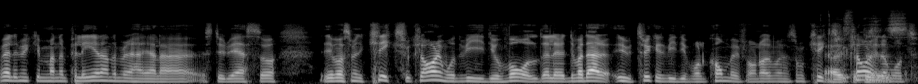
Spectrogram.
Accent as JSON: {"language": "Swedish", "country": "Sweden", "tie": "born or raised there", "said": "Jag är ju uppvuxen med filmcensuren i Sverige."}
